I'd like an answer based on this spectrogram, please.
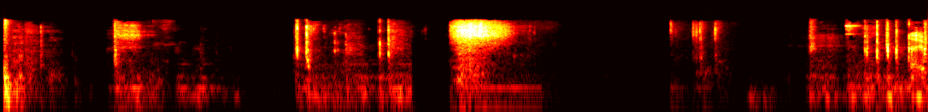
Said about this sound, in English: Everyone start typing at once. I know, right? We're typing. Very quiet.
